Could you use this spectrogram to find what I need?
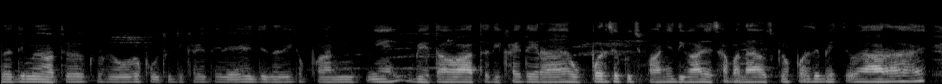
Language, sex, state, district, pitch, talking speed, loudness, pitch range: Hindi, male, Uttar Pradesh, Hamirpur, 120 Hz, 230 wpm, -32 LUFS, 115-125 Hz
